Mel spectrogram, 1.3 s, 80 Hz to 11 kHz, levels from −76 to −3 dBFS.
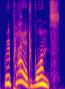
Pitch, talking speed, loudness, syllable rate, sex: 260 Hz, 135 wpm, -13 LUFS, 3.7 syllables/s, female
